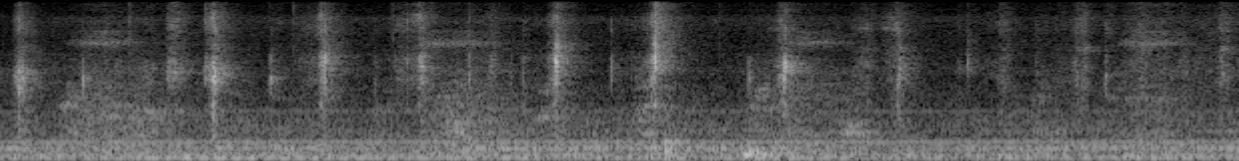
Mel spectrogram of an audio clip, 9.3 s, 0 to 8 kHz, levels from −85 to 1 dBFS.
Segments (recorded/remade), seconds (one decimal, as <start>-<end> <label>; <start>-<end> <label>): 0.0-9.3 recorded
